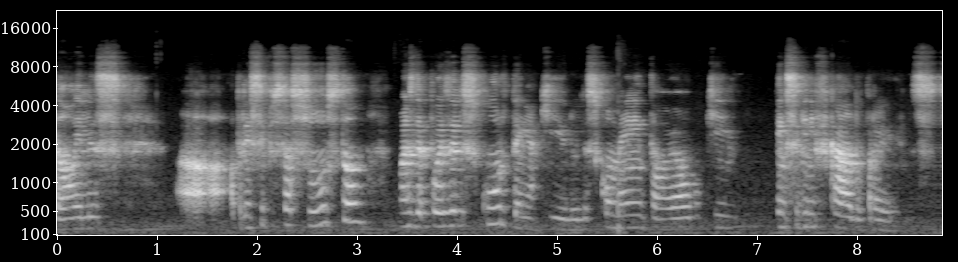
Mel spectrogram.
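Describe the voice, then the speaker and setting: With an ordinary speaking voice, a woman talks at a fairly slow pace. Her pitch is fairly high, and her intonation is lively. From Brazil, Santos (São Paulo coast). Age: 50s. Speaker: writer. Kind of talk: casual interview.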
